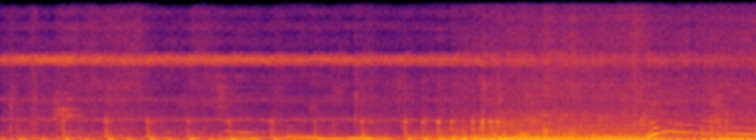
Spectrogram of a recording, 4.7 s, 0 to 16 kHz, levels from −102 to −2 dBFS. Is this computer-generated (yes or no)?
yes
